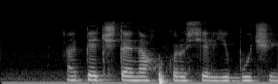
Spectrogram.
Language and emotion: Russian, angry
